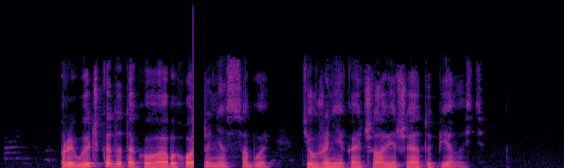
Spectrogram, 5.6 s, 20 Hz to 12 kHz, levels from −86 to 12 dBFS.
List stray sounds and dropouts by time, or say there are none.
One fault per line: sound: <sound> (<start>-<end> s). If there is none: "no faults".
sound: dropout (1.9-2.0 s)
